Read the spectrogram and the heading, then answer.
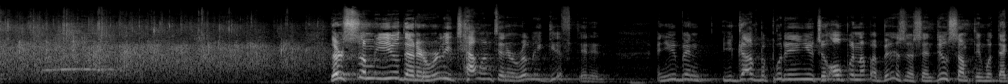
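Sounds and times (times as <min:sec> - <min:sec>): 
audience applause: 0:00.0 - 0:03.4
speech: 0:03.3 - 0:10.0.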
